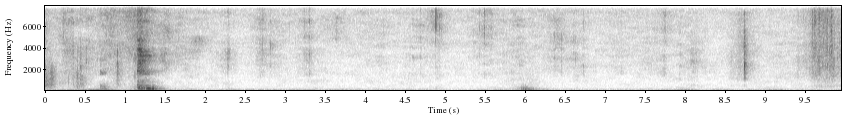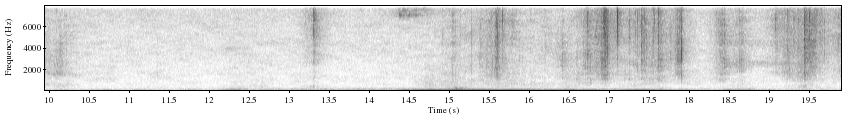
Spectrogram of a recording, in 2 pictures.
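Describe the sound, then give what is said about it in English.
Bible pages being flipped and rustled, with crisp, papery bursts coming in irregular spurts over a quiet background and a low handling rumble toward the end. “I'm hearing pages rustling with their minds.”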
